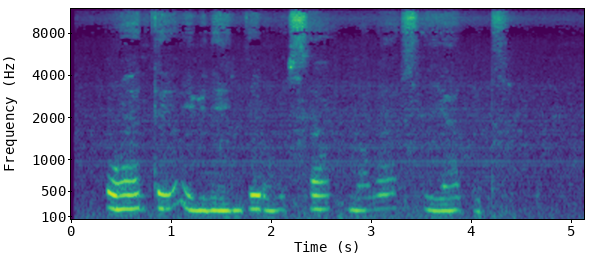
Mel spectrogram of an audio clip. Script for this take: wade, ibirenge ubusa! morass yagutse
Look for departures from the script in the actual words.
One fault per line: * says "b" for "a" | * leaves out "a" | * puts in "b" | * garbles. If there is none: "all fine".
all fine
